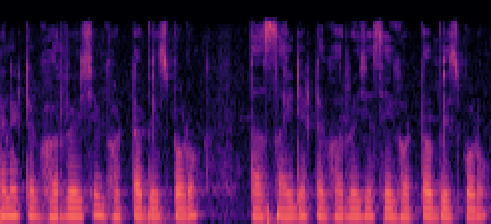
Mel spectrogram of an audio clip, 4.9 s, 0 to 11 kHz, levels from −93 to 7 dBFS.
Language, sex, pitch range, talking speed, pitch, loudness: Bengali, male, 120-125 Hz, 185 wpm, 120 Hz, -30 LUFS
